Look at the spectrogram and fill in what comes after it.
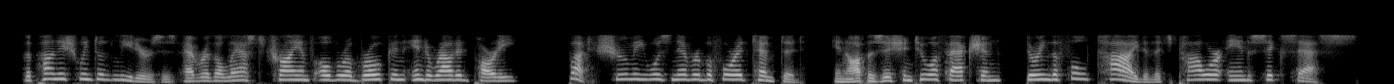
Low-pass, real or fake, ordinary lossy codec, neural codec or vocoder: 7.2 kHz; fake; AAC, 16 kbps; codec, 24 kHz, 0.9 kbps, WavTokenizer, large speech release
